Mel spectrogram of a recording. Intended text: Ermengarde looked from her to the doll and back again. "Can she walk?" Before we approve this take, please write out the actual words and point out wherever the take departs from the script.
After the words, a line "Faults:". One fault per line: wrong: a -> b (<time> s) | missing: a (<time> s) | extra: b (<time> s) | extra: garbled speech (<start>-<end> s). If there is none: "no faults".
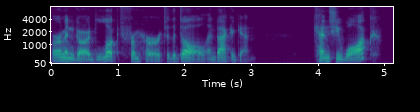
Ermengarde looked from her to the doll and back again. "Can she walk?"
Faults:
no faults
